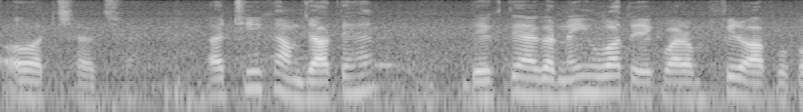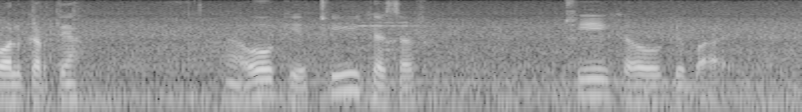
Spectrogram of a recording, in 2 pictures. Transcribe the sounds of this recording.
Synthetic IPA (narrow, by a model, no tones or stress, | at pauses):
o̰ːɐtːʃʰaɐtːʃʰa | ʈʰiːkɦɛɦɐmd͡ʒaːt̪eɦɛ̃ | d̪eːkʰt̪eɦɛ̃ɐɡəɾnɐɦĩɦuat̪oeːkbaːɾɦɐmfɪɾaːp̚kokɔːlkɐɾt̪eɦɛ̃ː | oːkeʈʰiːkɦɛsəɾ | ʈʰiːkɦɛoːkeba̰ː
